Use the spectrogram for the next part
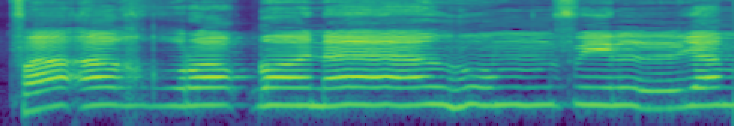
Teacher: Di sini ada mim mati bertemu dengan fa ya. Mim mati bertemu dengan fa jelas terang. Karena izhar safa syafawi. Izhar syafawi jelas tidak boleh disentak. tidak boleh didengungkan.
